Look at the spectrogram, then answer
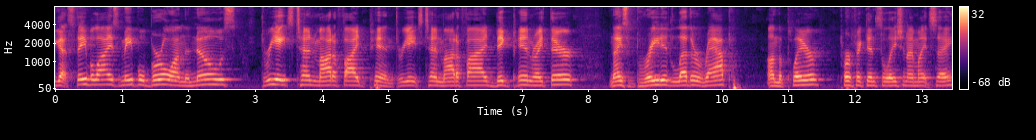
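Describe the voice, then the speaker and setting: With a Chicago accent, a man speaks at a fairly high pitch and fairly slow pace with fairly even intonation. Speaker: pool cue dealer. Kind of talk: product showcase video.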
